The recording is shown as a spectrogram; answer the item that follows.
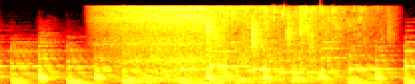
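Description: Water running steadily, as from a tap, starting abruptly about a second in and cutting off just before the end, over background music with a steady beat.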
